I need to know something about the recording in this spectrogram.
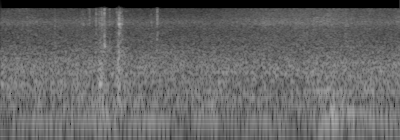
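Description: Handheld microphone being passed from hand to hand: a couple of sharp handling clicks about half a second in, over a steady low hum.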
